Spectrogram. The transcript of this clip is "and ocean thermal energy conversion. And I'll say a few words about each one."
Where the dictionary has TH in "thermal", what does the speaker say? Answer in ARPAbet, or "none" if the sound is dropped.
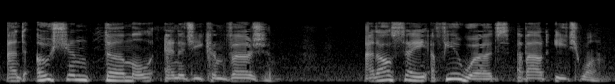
TH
